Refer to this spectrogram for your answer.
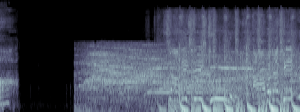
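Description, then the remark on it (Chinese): After a short silence, a burst of loud applause and crowd cheering starts and keeps going steadily, with repeated high whoops and sliding shouts rising over the clapping, welcoming a guest live streamer onto a show. “让我们用热烈的掌声欢迎他。”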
